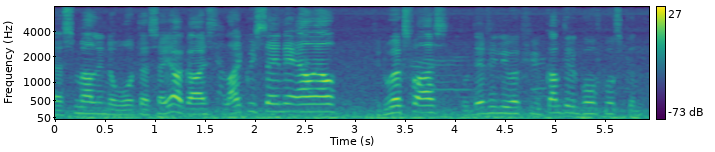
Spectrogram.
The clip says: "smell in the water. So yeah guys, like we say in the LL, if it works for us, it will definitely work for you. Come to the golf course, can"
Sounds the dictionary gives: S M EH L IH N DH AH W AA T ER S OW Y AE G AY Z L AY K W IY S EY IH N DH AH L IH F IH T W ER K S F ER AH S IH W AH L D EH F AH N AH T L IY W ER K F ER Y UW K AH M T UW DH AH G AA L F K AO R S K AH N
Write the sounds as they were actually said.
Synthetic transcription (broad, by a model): S M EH L IH N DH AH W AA T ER S OW Y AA G AY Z L AY K W IY S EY IH N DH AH L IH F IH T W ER K S F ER AH S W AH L D EH F AH N AH T L IY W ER K F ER Y UW K AH M T UW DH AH G AA L F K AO L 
